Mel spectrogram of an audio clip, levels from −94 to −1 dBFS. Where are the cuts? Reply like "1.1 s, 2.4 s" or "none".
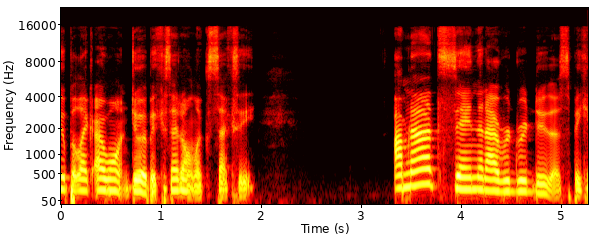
none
